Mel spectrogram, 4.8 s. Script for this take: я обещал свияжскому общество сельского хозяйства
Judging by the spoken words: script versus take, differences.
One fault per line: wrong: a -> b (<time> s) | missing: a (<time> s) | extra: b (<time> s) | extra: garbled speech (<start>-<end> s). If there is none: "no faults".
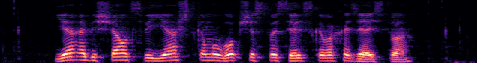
no faults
